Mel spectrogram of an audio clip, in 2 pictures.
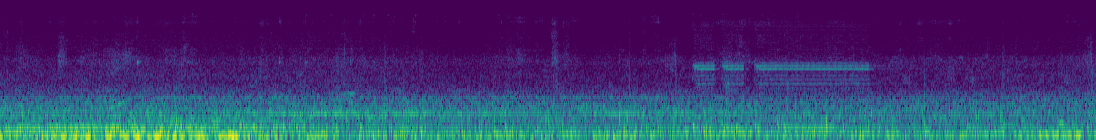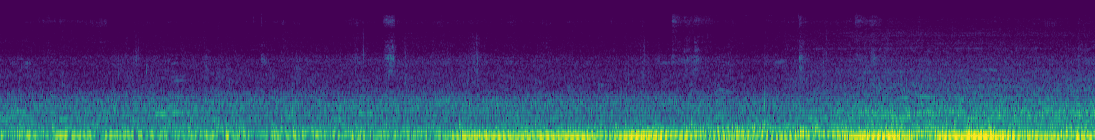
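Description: A low city hum rumbles throughout.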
